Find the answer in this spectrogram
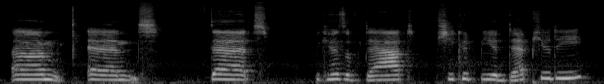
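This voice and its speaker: A somewhat breathy woman at a very slow pace, fairly high in pitch with fairly even intonation and long, frequent pauses. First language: not English. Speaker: gaming video creator. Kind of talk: casual commentary. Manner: hesitant.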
